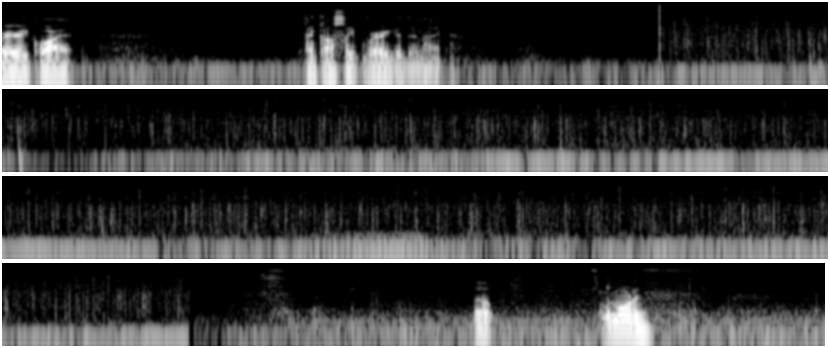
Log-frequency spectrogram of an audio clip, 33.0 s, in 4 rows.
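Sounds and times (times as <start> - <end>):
rain pattering on tent fabric: 6.5 - 26.7, 27.9 - 33.0.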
